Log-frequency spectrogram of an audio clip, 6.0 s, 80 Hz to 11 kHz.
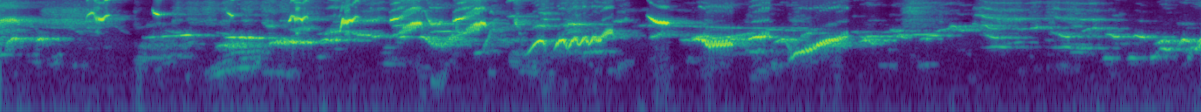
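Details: Competition white-rumped shama, first-place winner at Suara Agung contest on 1 October 2023, delivering loud varied song: long rising and falling whistles mixed with rapid buzzy trills and sharp chips, nearly continuous, other contest birds audible.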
